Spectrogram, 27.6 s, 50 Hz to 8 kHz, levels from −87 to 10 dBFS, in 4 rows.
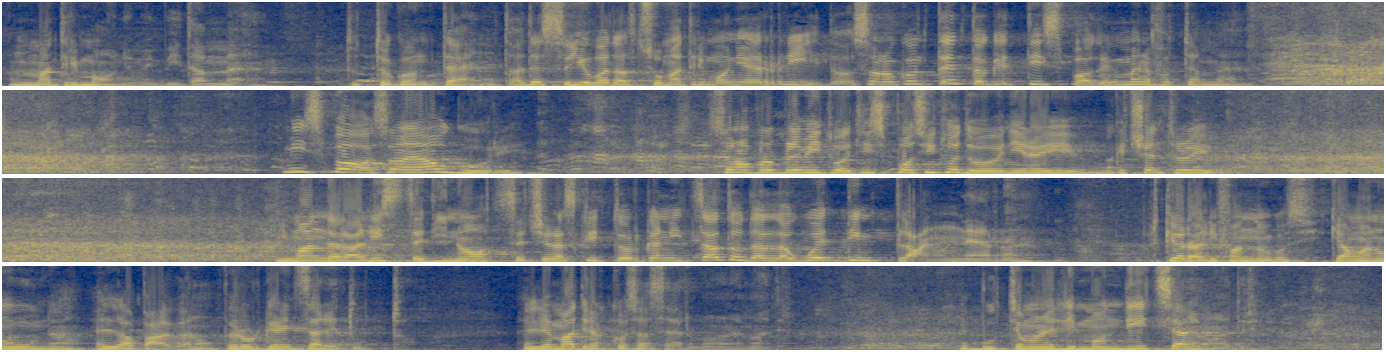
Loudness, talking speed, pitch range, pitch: -12 LUFS, 180 wpm, 185-230 Hz, 200 Hz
